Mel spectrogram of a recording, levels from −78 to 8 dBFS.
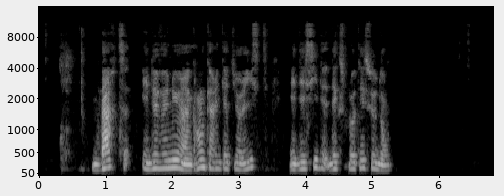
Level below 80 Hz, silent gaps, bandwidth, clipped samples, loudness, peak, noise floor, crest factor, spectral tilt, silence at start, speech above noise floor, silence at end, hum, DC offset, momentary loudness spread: -72 dBFS; none; 11.5 kHz; under 0.1%; -25 LUFS; 0 dBFS; -84 dBFS; 26 dB; -5 dB/octave; 0.3 s; 60 dB; 1.55 s; none; under 0.1%; 19 LU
